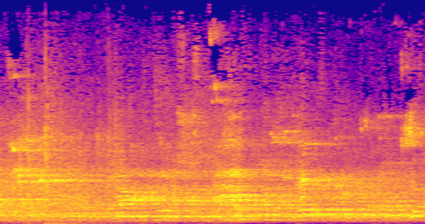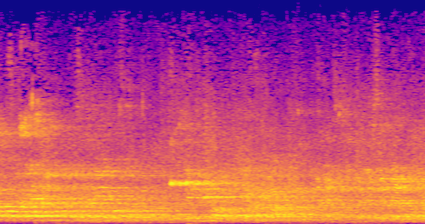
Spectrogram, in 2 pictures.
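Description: Sneakers squeak on a wooden court in an echoing hall.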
